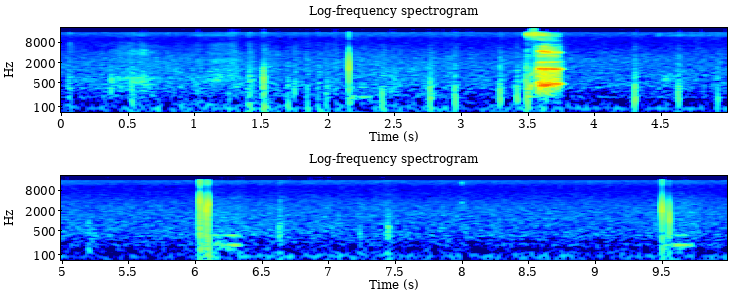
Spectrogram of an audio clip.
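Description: Quiet room with three abrupt, short throat catches several seconds apart; hiccups.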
